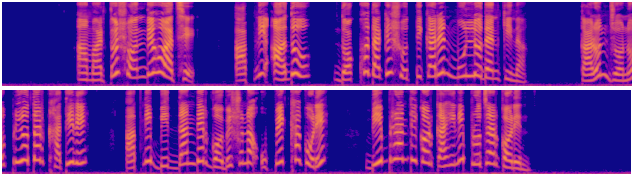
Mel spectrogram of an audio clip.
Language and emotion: Bengali, disgusted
